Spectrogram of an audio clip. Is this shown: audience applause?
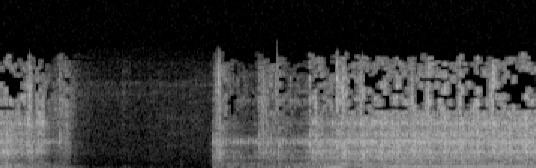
no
